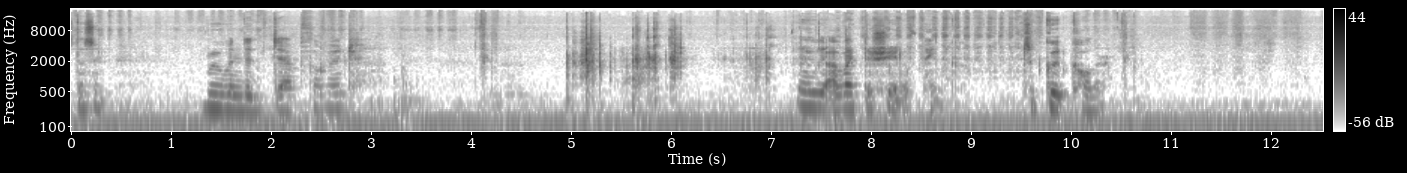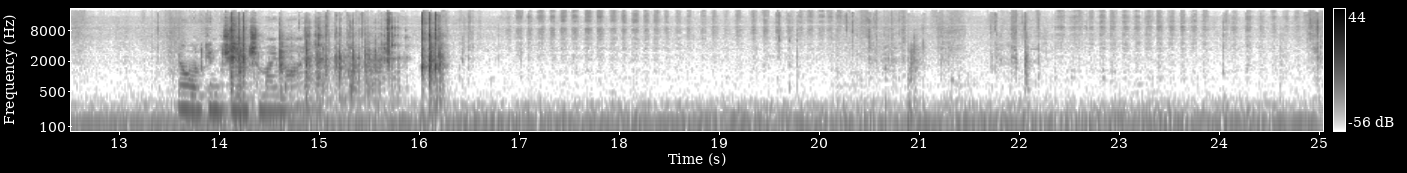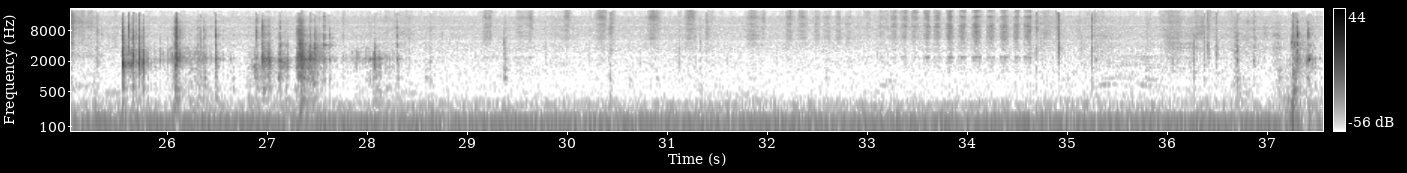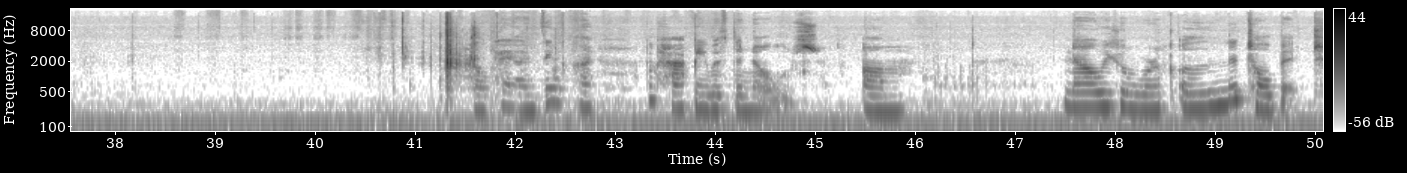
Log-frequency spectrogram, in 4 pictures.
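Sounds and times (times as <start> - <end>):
steady low hum: 0.0 - 50.0
pencil scratching on paper: 7.6 - 10.0, 16.8 - 20.9, 22.1 - 25.1, 29.1 - 34.8, 38.6 - 40.5.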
